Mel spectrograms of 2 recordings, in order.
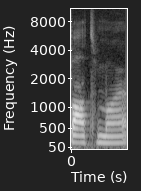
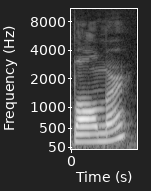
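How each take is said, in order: First: It is said in a standard accent. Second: It is said in a local Baltimore accent.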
